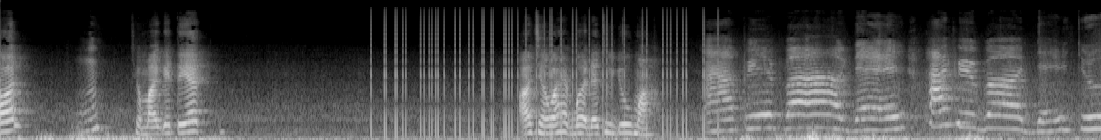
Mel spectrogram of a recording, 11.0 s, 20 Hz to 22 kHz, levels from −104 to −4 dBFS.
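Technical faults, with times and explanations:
3.71–7.19 s, train of clicks: around fifty near-identical sharp pulses arrive at about 14.4 per second with uneven spacing, standing roughly 10 dB above the surrounding sound and ticking through quiet moments as well as louder ones, most likely from interference from nearby equipment or a faulty connection. The clicks sit on top of the audio rather than replacing stretches of it, and their shape stays the same from one to the next.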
